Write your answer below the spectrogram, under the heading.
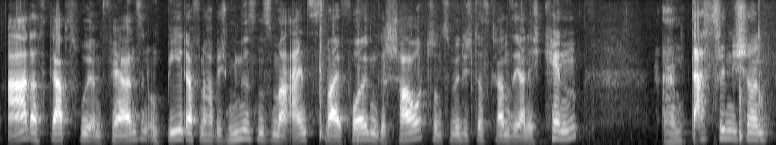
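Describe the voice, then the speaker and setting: A man in his thirties talking casually in a chatty, digressive way, thinking aloud as he hosts a collector vlog. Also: mid-range voice. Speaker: host of a collector video channel. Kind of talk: casual rambling vlog talk. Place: small indoor room lined with shelves.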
